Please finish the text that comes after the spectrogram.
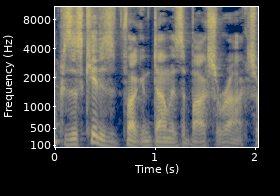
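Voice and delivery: ordinary delivery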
